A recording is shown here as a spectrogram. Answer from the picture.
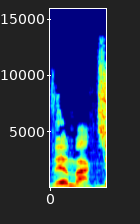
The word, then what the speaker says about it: Vermax: He says Vermax, like V-E-E-R. – It's good you're here, young prince. You're needed to patrol the skies on Vermax. – Did you hear what I said? – Vermax. It's V-E-R-M-A-X, so I would say Vermax.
